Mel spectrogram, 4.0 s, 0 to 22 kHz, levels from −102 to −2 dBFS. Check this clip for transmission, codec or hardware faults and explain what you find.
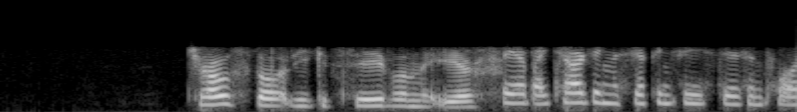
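Two faults stand out in this speech, heard over a narrowband mobile channel limited to roughly 250 Hz to 3.6 kHz, which fits the AMR narrowband mobile codec in its 12.2 kbps mode.

From 1.36 to 1.39 s there is a loud pop, a single sharp crack peaking about 10 dB above the speech, while the talking carries on beneath it. It is likely caused by a sudden voltage step or spike entering the signal path, such as a connector being disturbed, a switch, or a static discharge. The following circuitry turns that step into a brief, hard transient.

From 2.52 s to the end, the speech becomes a section at the wrong speed. It sounds hurried and chipmunk-like, with pitch jumping up about seven semitones at the changeover. The audio plays 1.53 times faster than it was recorded, likely because this part was run against the wrong clock rate during editing or playback. Since speed and pitch are tied together, the voice rises and rushes at the same moment.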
